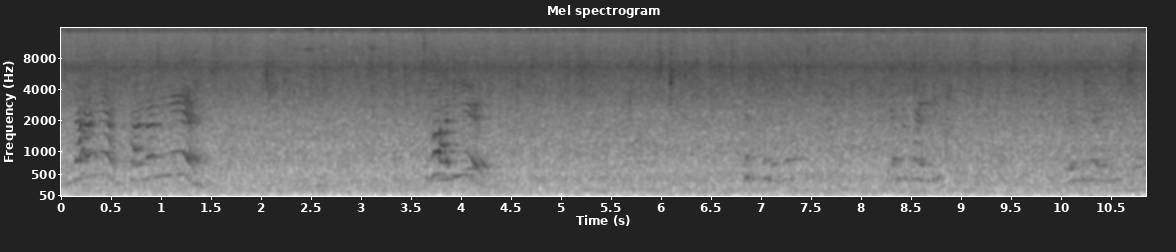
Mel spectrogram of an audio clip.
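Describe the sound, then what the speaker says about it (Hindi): First monsoon rain falling, a steady dense hiss of rainfall throughout, with a child's and an adult's voices speaking intermittently over it. "आज मानसून की पहली बारिश और काफ़ी अच्छी बारिश हो रही है"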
